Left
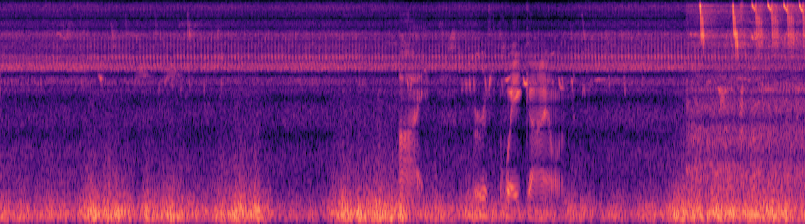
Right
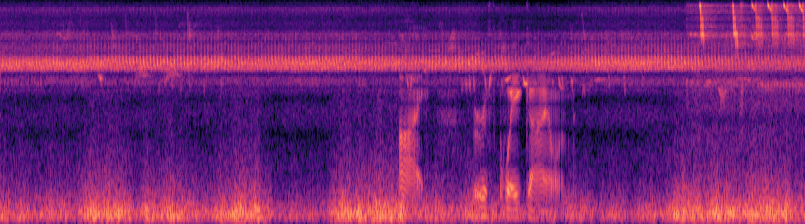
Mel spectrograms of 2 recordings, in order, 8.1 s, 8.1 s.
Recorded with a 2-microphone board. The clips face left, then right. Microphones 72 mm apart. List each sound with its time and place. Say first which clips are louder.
0.0 s an insect: right 2 dB; 25° left (ahead or behind)
4.0 s a man speaking: right 4 dB; 25° right (ahead or behind)
6.9 s a bird: left 2 dB; 55° left (ahead or behind)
